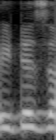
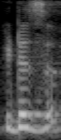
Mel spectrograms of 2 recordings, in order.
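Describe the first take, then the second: No difference in how they are said.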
